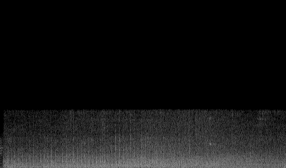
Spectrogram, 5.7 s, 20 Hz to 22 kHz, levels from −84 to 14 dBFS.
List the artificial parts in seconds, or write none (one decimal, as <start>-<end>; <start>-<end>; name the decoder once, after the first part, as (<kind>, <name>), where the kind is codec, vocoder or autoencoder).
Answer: none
